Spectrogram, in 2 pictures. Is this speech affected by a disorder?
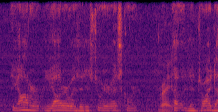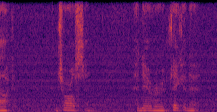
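Yes: Parkinson's disease.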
